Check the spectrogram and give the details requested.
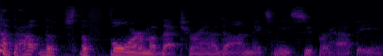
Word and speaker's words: Pteranodon: super super fan of the pteranodon as it is as it's presented here um yo yes with a silent p um and i just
